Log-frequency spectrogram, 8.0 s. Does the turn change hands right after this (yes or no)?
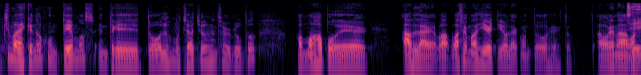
yes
